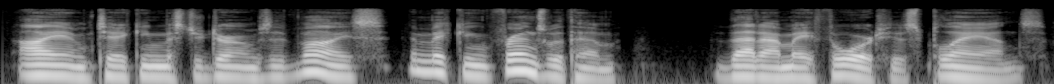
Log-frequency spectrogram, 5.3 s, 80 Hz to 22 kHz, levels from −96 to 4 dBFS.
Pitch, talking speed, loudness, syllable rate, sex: 135 Hz, 195 wpm, -18 LUFS, 4.8 syllables/s, male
